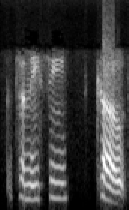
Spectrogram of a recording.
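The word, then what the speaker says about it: Ta-Nehisi Coates: on this show it'll never happen uh but teni coats did I pronounce that right Ben uhhuh okay he he's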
